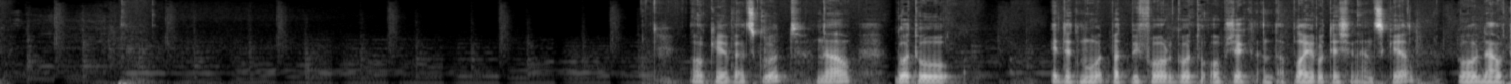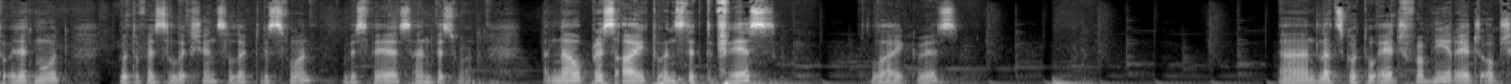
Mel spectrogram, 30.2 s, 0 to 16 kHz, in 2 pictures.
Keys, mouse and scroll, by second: 1.2 alt+click, 2.1-2.5 scroll up 1, 2.5 alt+click, 4.6 click, 4.9-6.6 alt+drag, 6.6-6.9 scroll up 1, 6.9 click, 7.3 alt+middle click, 8.2-11.2 scroll down 1, 11.2 scroll down 1, 11.9-14.2 drag, 14.2 Tab, 16.3 click, 17.8-19.5 drag, 19.9-22.8 alt+drag, 22.8 i, 26.3-30.2 alt+drag.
